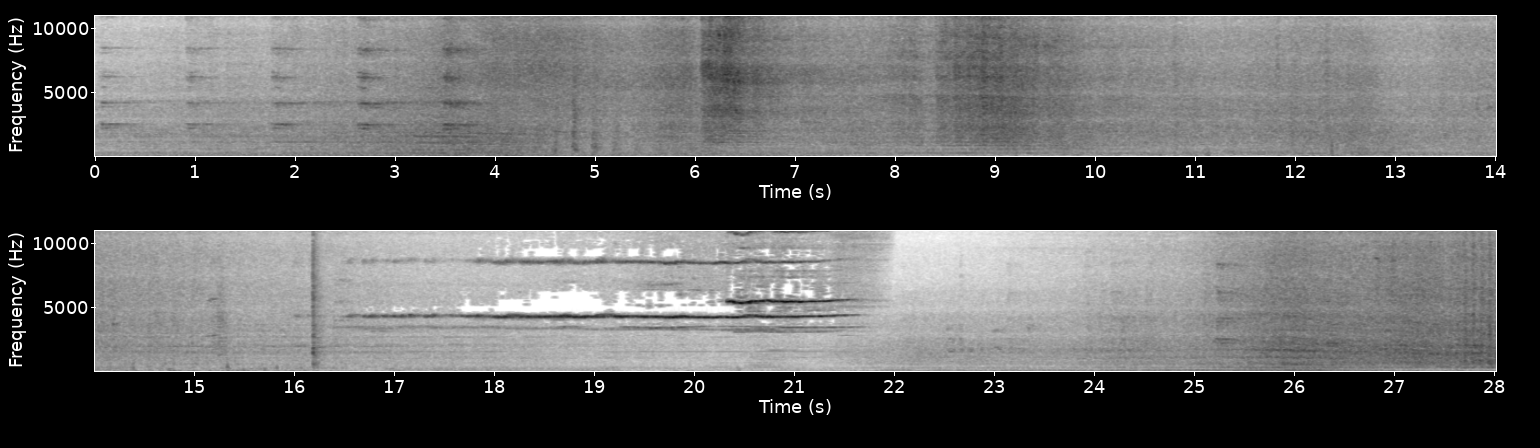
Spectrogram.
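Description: Metra bilevel commuter trains passing close at speed: a steady rumble of wheels on rail. A bell rings about twice a second in the first few seconds, and a high, steady wheel squeal of several tones rises for several seconds past the middle.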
